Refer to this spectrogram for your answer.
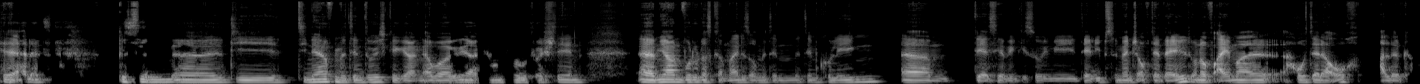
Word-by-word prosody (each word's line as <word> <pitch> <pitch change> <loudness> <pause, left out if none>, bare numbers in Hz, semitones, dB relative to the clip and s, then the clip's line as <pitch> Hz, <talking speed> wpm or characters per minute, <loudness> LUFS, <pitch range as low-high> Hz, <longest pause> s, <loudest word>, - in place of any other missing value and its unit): Ja, - - +4
das - - -3 0.7
bisschen, 110 -1 +1
äh, 105 0 +2
die 100 0 -1
die 105 - -2
Nerven 115 +1 +3
mit 100 +1 -2
dem 100 -1 -1
durchgegangen, 100 -4 -1
aber 95 0 +1
ja, 100 0 +1
kann 100 +1 -5
man 100 - -8
schon 100 -1 -2
verstehen. 105 +1 -3 0.5
Ähm, 110 -2 +8
ja, 110 0 +8
und 110 -2 +1
wo 110 - +2
du 110 - 0
das 105 -1 -2
grad 100 -3 -6
meintest, 100 +1 -3
auch 95 - -6
mit 100 +1 -8
dem 95 0 -9
mit 95 -1 -11
dem 95 0 -7
Kollegen, 105 +6 -4
ähm 95 -3 +1 0.2
der 85 -1 +2
ist 85 - -5
ja 90 - -3
wirklich 85 -1 -8
so 90 - -9
irgendwie 90 -1 -7
der 90 - -1
liebste 95 +1 -4
Mensch 95 0 0
auf - - -3
der - - -1
Welt, 120 +8 +4
und 105 - -1
auf 95 - +3
einmal 100 +2 +4 0.2
haut - - -2
der - - +3
da - - +2
auch - - -2 0.2
alle - - -1
ka - - -11
100 Hz, 220 wpm, -29 LUFS, 95-105 Hz, 0.7 s, Ähm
